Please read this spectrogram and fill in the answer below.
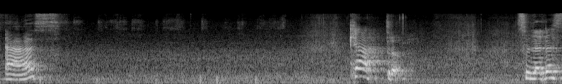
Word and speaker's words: quatre: The number 4 is pronounced as quatre.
